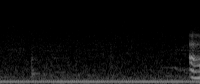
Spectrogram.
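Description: A steady low electrical hum in a pause, with a child's voice starting to answer at the very end.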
